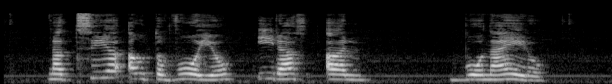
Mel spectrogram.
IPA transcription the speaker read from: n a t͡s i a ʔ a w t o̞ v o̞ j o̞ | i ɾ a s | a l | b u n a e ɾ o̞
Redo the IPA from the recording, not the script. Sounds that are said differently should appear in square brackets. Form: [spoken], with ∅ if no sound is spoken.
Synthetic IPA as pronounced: n a t͡s i a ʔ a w t o̞ v o̞ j o̞ | i ɾ a s | a l | b [o] n a e ɾ o̞

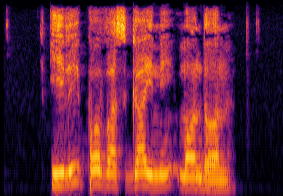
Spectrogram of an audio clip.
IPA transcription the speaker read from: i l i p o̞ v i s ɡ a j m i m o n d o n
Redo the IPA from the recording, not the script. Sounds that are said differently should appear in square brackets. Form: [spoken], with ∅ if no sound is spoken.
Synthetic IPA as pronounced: i l i p o̞ v [a] s ɡ a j [n] i m o n d o n

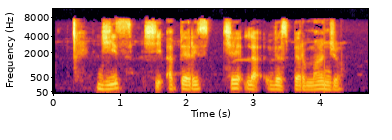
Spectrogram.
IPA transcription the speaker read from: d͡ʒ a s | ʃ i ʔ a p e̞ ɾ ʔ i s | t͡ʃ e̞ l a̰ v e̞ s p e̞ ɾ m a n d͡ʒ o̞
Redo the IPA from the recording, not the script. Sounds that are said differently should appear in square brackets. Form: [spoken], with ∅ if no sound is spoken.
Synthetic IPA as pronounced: d͡ʒ [i] s | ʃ i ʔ a p e̞ ɾ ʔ i s | t͡ʃ e̞ l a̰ v e̞ s p e̞ ɾ m a n d͡ʒ o̞

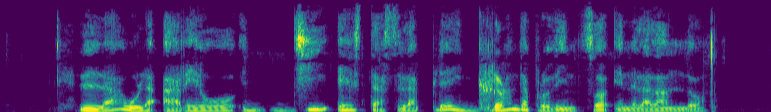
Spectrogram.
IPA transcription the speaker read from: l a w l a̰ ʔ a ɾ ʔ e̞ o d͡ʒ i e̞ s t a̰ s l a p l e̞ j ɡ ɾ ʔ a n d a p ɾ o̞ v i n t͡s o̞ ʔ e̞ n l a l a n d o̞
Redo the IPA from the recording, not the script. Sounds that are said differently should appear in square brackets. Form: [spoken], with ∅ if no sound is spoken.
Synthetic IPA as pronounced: l a w l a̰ ʔ a ɾ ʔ e̞ o d͡ʒ i e̞ s t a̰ s l a p l e̞ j ɡ ɾ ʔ a n d a p ɾ o̞ v i n t͡s o̞ ʔ e̞ n l a l a n d o̞

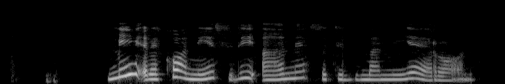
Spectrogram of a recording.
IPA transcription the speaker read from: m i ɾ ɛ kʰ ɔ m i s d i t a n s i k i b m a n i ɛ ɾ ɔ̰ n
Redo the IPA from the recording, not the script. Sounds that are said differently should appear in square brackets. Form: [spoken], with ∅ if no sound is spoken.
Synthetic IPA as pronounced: m i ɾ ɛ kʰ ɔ [n] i s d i [ʔ] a n s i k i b m a n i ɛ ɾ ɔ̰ n

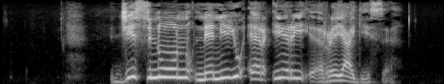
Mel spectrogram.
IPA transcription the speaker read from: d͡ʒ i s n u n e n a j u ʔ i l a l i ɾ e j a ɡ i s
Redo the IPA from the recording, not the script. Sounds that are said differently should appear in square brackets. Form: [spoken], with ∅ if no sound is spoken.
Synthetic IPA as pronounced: d͡ʒ i s n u [nː] e n [i] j u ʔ [e] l [i] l i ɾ e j a ɡ i s

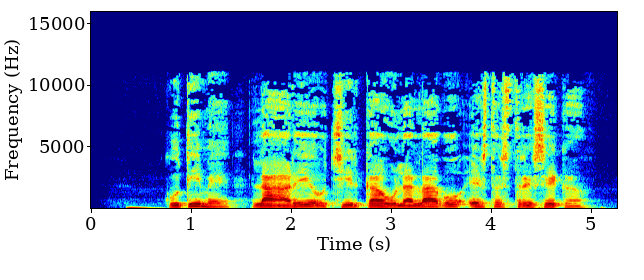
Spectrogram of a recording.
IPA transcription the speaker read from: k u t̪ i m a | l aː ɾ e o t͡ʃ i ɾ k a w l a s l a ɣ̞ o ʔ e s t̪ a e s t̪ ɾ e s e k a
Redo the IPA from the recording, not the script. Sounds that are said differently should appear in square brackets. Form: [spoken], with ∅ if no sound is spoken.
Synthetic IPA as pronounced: k u t̪ i m [e] | l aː ɾ e o t͡ʃ i ɾ k a w l a [∅] l a ɣ̞ o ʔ e s t̪ a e s t̪ ɾ e s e k a

